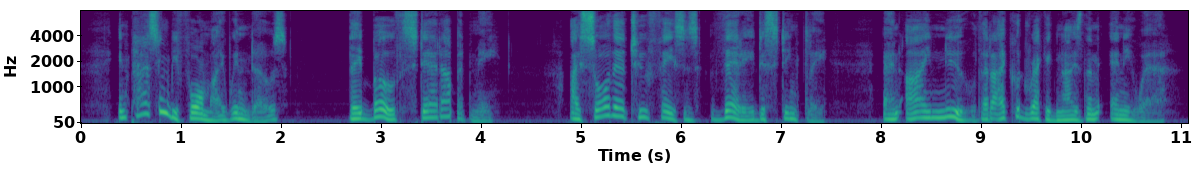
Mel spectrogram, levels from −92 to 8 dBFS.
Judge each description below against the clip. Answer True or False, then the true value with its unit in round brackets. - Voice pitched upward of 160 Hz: False (135 Hz)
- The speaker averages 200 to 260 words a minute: False (145 wpm)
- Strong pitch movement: True (7.6 semitones)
